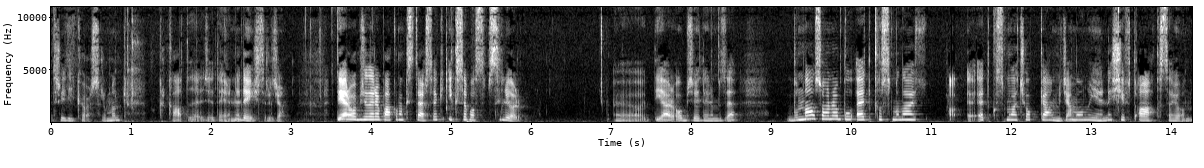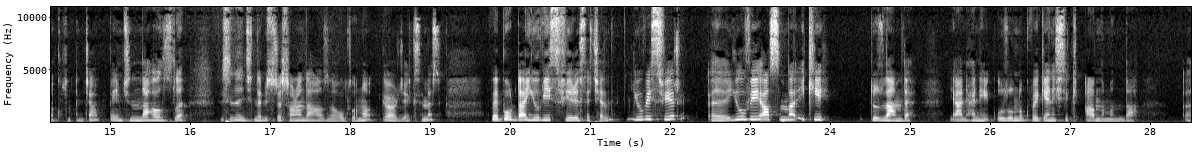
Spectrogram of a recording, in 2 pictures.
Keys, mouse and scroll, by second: 2.1-3.7 middle drag, 3.7 click, 5.2 x, 8.5-10.2 drag, 13.5 shift+a, 21.0-21.8 middle drag, 21.8 scroll up 4, 22.1-28.5 middle drag.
